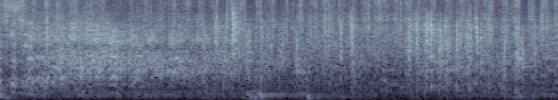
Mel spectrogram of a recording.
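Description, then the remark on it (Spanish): A distant-thunder sound effect made by shaking a flexible cardboard sheet: a steady, loud rattling rumble that carries on for several seconds like far-off thunder over rain, with faint chuckling in the background. “Estamos, estamos agitando un cartón flexible.”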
